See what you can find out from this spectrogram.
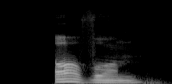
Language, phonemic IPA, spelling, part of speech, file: German, /ˈoːrˌvʊrm/, Ohrwurm, noun, De-Ohrwurm.ogg
- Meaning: 1. earwig (any insect of the order Dermaptera) 2. earworm (a tune that pops up in one's memory all of the time)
